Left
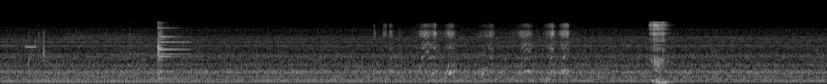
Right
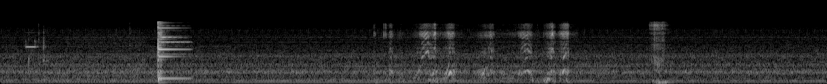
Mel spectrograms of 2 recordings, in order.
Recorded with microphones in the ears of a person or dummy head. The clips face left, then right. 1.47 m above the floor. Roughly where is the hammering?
Right.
